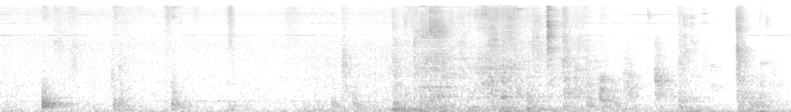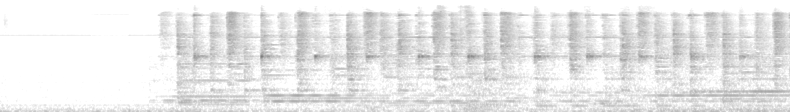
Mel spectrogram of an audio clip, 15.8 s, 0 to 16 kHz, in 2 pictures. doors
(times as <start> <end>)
3.3 8.1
